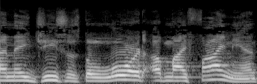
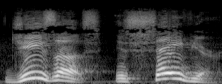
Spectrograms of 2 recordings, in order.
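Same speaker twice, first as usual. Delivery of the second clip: triumphant declaration; 3 dB louder, slower than usual. Retold or imitated. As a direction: proclaim it like a crowd rejoicing. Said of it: "will join their voices triumphantly".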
